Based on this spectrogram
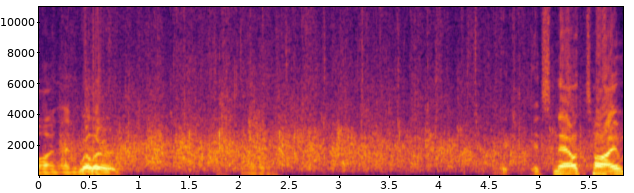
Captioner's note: congregation applauding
